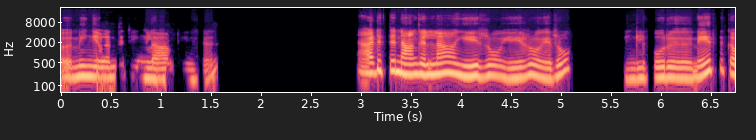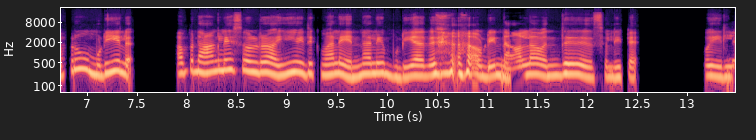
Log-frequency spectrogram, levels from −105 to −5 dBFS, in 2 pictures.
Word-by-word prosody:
அ -, -, -3 dB, 0.2 s
நீங்க, 200 Hz, -1 st, +2 dB
வந்துட்டீங்களா 185 Hz, -4 st, -5 dB
அப்படின்னு? 155 Hz, +2 st, -14 dB, 1.6 s
அடுத்து 285 Hz, +2 st, +2 dB
நாங்கல்லாம் 230 Hz, +2 st, +4 dB, 0.2 s
ஏறோம் 205 Hz, 0 st, 0 dB
ஏறோம் 195 Hz, +2 st, 0 dB
ஏறோம். 220 Hz, -, -2 dB, 0.6 s
எங்களுக்கு 170 Hz, +2 st, -6 dB
ஒரு 185 Hz, -, +1 dB, 0.2 s
நேரத்துக்கப்புறம் 280 Hz, +3 st, 0 dB
முடியல, 250 Hz, +3 st, +2 dB, 0.5 s
அப்போ 245 Hz, +4 st, -4 dB
நாங்களே 285 Hz, +5 st, +2 dB
சொல்றோம், 260 Hz, -3 st, +2 dB
அய்யயோ! 235 Hz, +5 st, +1 dB
இதுக்கு 230 Hz, -1 st, -5 dB
மேல 225 Hz, 0 st, +2 dB
என்னாலயே 235 Hz, +5 st, +1 dB
முடியாது, 205 Hz, +3 st, +1 dB, 0.4 s
அப்படின்னு 200 Hz, +1 st, 0 dB
நான்லாம் 215 Hz, +5 st, 0 dB
வந்து 210 Hz, +3 st, +1 dB, 0.3 s
சொல்லிட்டேன். 185 Hz, -1 st, -4 dB, 0.6 s
போயில்ல 190 Hz, -2 st, -1 dB
215 Hz, 115 wpm, -22 LUFS, 190-245 Hz, 1.6 s, நாங்கல்லாம்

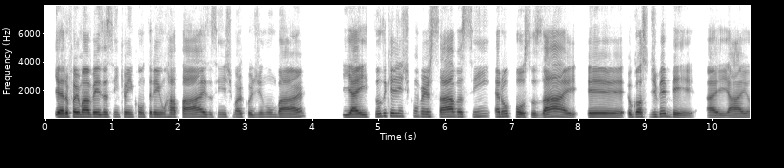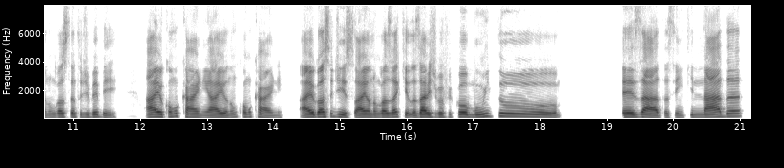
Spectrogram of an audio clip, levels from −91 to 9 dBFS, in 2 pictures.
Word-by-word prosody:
E -, -, +3 dB
era 150 Hz, +1 st, +8 dB
foi 165 Hz, +2 st, +7 dB
uma 160 Hz, 0 st, +7 dB
vez, 160 Hz, 0 st, +3 dB
assim, 160 Hz, 0 st, -4 dB
que 160 Hz, -, -17 dB
eu -, -, +1 dB
encontrei 155 Hz, 0 st, -2 dB
um 155 Hz, -, -5 dB
rapaz, 155 Hz, +1 st, +1 dB
assim, 150 Hz, +1 st, -15 dB
a 155 Hz, -, -10 dB
gente 150 Hz, 0 st, -17 dB
marcou 145 Hz, +1 st, -4 dB
de 145 Hz, +2 st, -11 dB
ir -, -, -6 dB
num 155 Hz, 0 st, -10 dB
bar, 145 Hz, +7 st, +1 dB, 0.5 s
e 150 Hz, +1 st, +2 dB
aí 150 Hz, +1 st, +4 dB
tudo 185 Hz, +6 st, -2 dB
que 205 Hz, -, +1 dB
a -, -, +2 dB
gente 195 Hz, -1 st, -8 dB
conversava, 175 Hz, -2 st, +1 dB
assim, 170 Hz, +3 st, -9 dB
eram 170 Hz, +2 st, 0 dB
opostos: 145 Hz, -7 st, -1 dB
"Ai, 160 Hz, -2 st, +4 dB, 0.2 s
eh, 145 Hz, -1 st, +2 dB
eu 150 Hz, -, -1 dB
gosto 160 Hz, -1 st, +1 dB
de 165 Hz, -, -4 dB
beber", 155 Hz, -10 st, -1 dB, 0.2 s
aí: 125 Hz, 0 st, -2 dB
"Ai, 135 Hz, +1 st, -1 dB
eu 130 Hz, -, -8 dB
não 135 Hz, +1 st, -14 dB
gosto 140 Hz, 0 st, -3 dB
tanto 145 Hz, 0 st, -7 dB
de 140 Hz, 0 st, -11 dB
beber". 150 Hz, -6 st, -6 dB, 0.5 s
"Ai, 160 Hz, +3 st, +4 dB
eu 165 Hz, -, +1 dB
como 170 Hz, +4 st, -6 dB
carne", 140 Hz, -6 st, -3 dB
"ai, 135 Hz, +2 st, +1 dB
eu 135 Hz, -, -1 dB
não 140 Hz, +3 st, -12 dB
como 160 Hz, 0 st, -8 dB
carne". 125 Hz, -6 st, -6 dB, 0.3 s
"Ai, 145 Hz, +2 st, +3 dB
eu 155 Hz, -, +3 dB
gosto 165 Hz, +3 st, +2 dB
disso", 165 Hz, -5 st, -4 dB
"ai 140 Hz, +2 st, +4 dB
eu 145 Hz, -, 0 dB
não 140 Hz, 0 st, -7 dB
gosto 145 Hz, -1 st, +1 dB
daquilo", 165 Hz, -3 st, -2 dB
sabe, 150 Hz, +2 st, +5 dB
tipo, 145 Hz, +1 st, -5 dB
ficou 155 Hz, +3 st, +1 dB
muito 175 Hz, -1 st, -1 dB, 0.9 s
exato, 145 Hz, -3 st, +2 dB
assim, 130 Hz, 0 st, -13 dB
que 150 Hz, -, -9 dB
nada 175 Hz, +7 st, 0 dB
155 Hz, 195 wpm, -23 LUFS, 140-165 Hz, 0.9 s, era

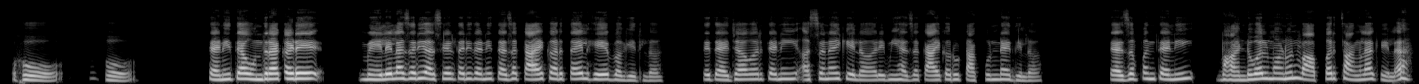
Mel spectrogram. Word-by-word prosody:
हो, 190 Hz, -5 st, -1 dB, 0.5 s
हो. 175 Hz, -4 st, -4 dB, 0.8 s
त्यानी 225 Hz, 0 st, +3 dB
त्या 260 Hz, -, +6 dB
उंदराकडे 255 Hz, +2 st, +6 dB, 0.5 s
मेलेला 240 Hz, +4 st, +4 dB
जरी 270 Hz, +1 st, +2 dB
असेल, 260 Hz, 0 st, +1 dB
तरी 260 Hz, 0 st, -1 dB
त्यांनी 255 Hz, -1 st, -1 dB
त्याचं 245 Hz, +1 st, -1 dB
काय 235 Hz, +1 st, +3 dB
करता 255 Hz, -2 st, -2 dB
येईल 260 Hz, +1 st, +2 dB
हे 235 Hz, -1 st, +3 dB
बघितलं. 190 Hz, -5 st, -6 dB, 0.4 s
ते 225 Hz, -, -1 dB
त्याच्यावर 230 Hz, +2 st, -1 dB
त्यांनी 255 Hz, +1 st, -2 dB
असं 220 Hz, +4 st, -4 dB
नाही 260 Hz, +1 st, 0 dB
केलं, 230 Hz, -5 st, -2 dB
अरे 210 Hz, +1 st, -3 dB
मी 225 Hz, +1 st, -5 dB
ह्याचं 215 Hz, -1 st, -4 dB
काय 205 Hz, -1 st, 0 dB
करू? 230 Hz, +1 st, -4 dB
टाकून 225 Hz, +3 st, -4 dB
नाही 230 Hz, 0 st, 0 dB
दिलं, 180 Hz, -4 st, -8 dB, 0.7 s
त्याच 210 Hz, 0 st, +1 dB
पण 265 Hz, -1 st, -1 dB
त्यानी 245 Hz, +2 st, 0 dB, 0.3 s
भांडवल 225 Hz, +4 st, +1 dB
म्हणून 265 Hz, +2 st, +1 dB
वापर 235 Hz, +3 st, 0 dB
चांगला 240 Hz, -2 st, -1 dB
केला. 205 Hz, +5 st, -2 dB
235 Hz, 160 wpm, -20 LUFS, 210-255 Hz, 0.8 s, त्या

